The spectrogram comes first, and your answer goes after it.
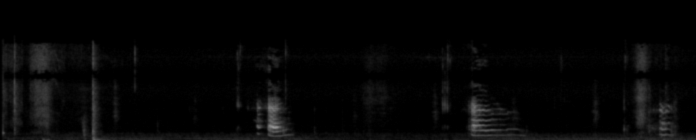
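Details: Domestic cat, the household's second-born male, meowing for attention indoors after an older cat with cat-flu symptoms was isolated, now acting dog-like. Three separate rising-falling meows with clear harmonics spaced a few seconds apart, with faint knocks between.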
